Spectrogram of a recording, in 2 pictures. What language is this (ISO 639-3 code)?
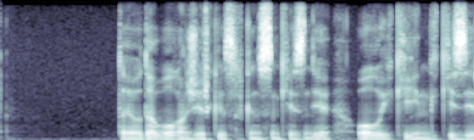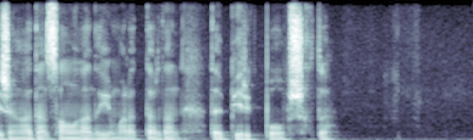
kaz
